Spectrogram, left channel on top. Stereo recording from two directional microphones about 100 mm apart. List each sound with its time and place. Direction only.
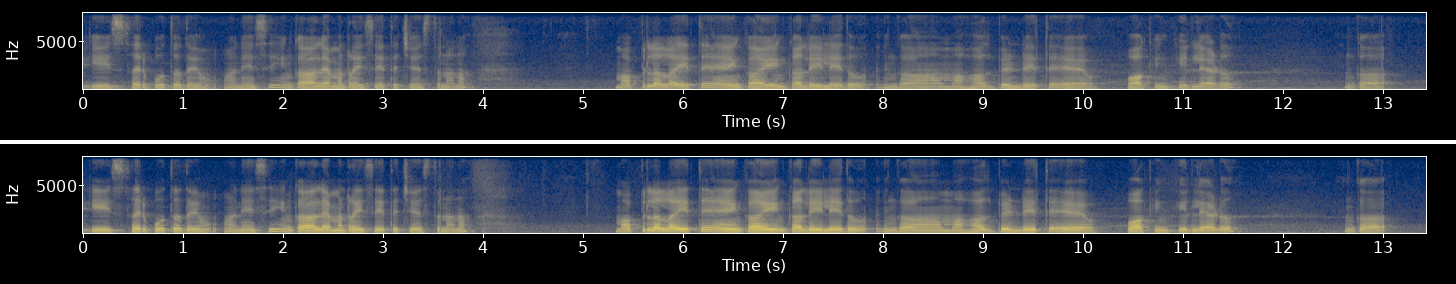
0.1 s a woman's voice: 20° right (ahead or behind)
5.3 s a woman's voice: 20° right (ahead or behind)
12.7 s a woman's voice: 20° right (ahead or behind)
